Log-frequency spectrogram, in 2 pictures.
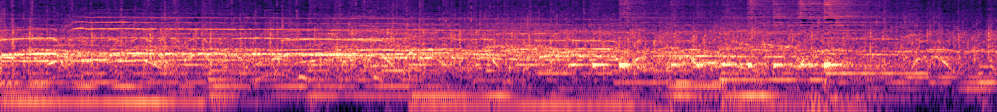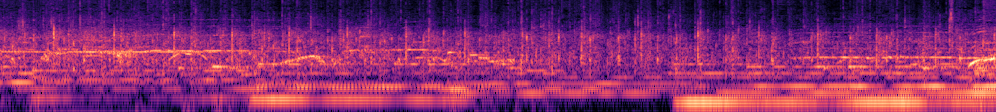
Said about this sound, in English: So let's clap our hands for Bishop Kobe for redemption.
